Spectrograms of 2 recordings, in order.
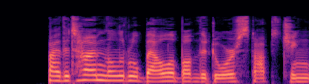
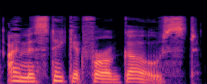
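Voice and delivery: ordinary delivery, nothing marked

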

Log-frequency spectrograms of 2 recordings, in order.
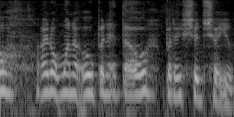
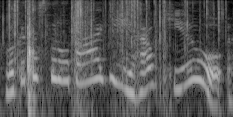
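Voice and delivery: much higher, delighted coo; high squeaky gushing; 9 semitones higher than usual. Real, not acted. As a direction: gush over the tiny bag. Cooing over little baggie.

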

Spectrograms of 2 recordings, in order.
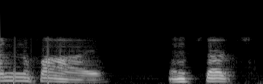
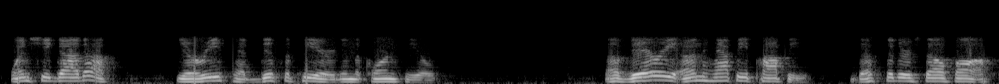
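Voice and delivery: ordinary delivery

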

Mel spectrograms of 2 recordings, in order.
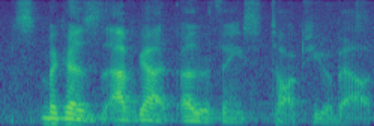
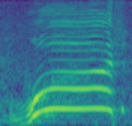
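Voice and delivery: squeaky high, loud "What?"; shocked neighbor; 9 dB louder than usual. Retold or imitated. Neighbor reacting to the repo, high squealing shock. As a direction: squeal it in disbelief. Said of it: "My neighbor was like".

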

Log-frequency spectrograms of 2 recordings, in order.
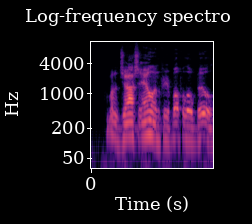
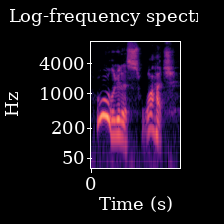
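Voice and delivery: loud, higher burst of excitement; excited reaction; 4 semitones higher, 9 dB louder than usual. Real, not acted. Breaker showing buyers a swatch, excited. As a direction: open with a big admiring ooh.

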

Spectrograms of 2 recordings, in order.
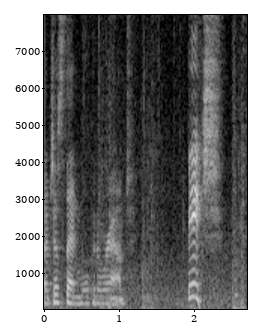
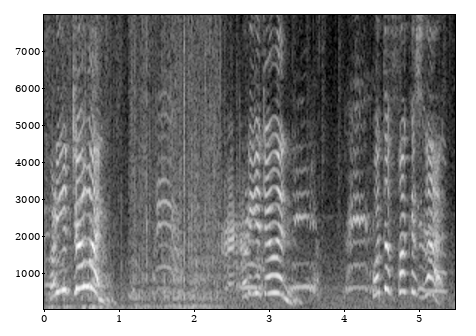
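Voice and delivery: shocked yelling; 12 semitones higher, 4 dB louder than usual. Real, not acted. Gamer yelling at a game robot.

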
